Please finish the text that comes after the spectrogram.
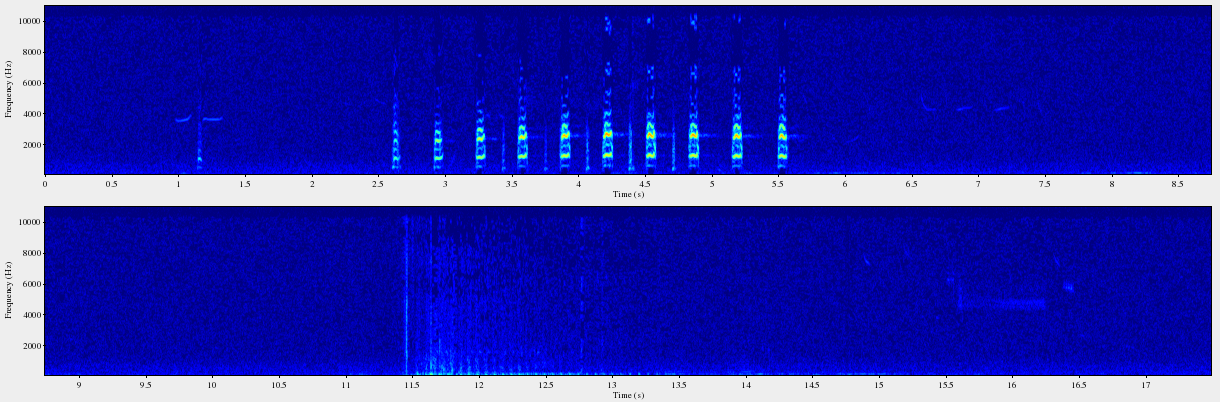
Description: A Wilson's Snipe produces it's characteristic 'jerky' vocal calls, then takes off from the shoreline of Contact Lake, Katmai National Park.
Alaskan Natural Sound Showcase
